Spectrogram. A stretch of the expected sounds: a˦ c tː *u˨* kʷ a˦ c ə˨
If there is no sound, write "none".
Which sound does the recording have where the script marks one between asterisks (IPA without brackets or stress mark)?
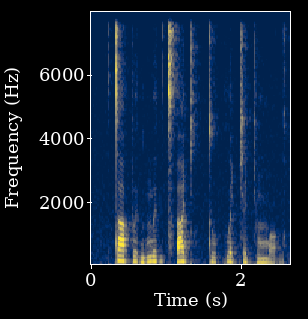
u˨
